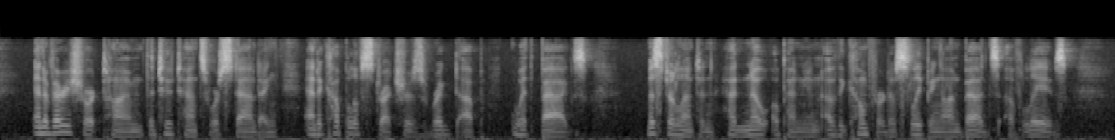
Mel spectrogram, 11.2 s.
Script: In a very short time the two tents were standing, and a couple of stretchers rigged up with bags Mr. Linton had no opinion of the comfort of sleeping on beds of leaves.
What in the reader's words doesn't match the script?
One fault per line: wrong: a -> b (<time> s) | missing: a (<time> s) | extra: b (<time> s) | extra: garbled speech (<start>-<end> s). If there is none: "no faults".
no faults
